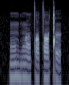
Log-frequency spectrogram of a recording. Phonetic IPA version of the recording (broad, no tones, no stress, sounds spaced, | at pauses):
õ b õː tˤ i tˤ o ǃ ɐ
